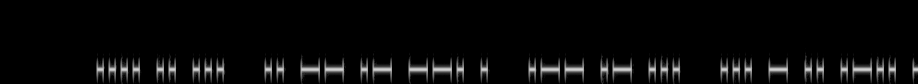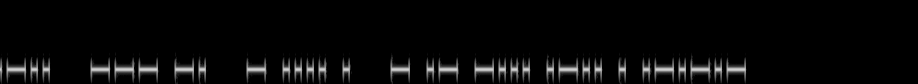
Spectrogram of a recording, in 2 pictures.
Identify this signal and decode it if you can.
Morse code, heard as a keyed tone, about 21 wpm, 700 Hz. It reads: HIS IMAGE WAS STILL ON THE TABLE.
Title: Sentences from Top 1000 Words - Review Part 4 - 20wpm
